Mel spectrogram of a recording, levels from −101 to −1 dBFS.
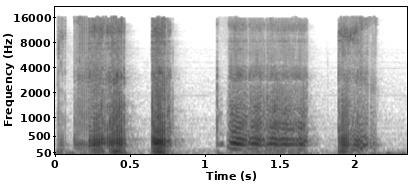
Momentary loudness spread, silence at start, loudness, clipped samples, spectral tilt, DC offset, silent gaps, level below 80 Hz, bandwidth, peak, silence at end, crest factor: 6 LU; 0 s; -27 LUFS; under 0.1%; -4 dB/octave; under 0.1%; none; -44 dBFS; 17 kHz; -2 dBFS; 0.1 s; 26 dB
